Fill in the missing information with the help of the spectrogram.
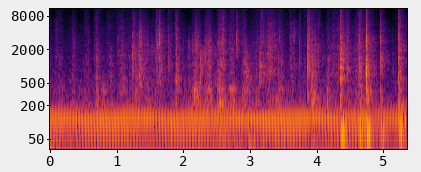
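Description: Knife sawing through the crust of a round bread loaf on a plastic cutting board, with a fine run of crackling crunches. From about four seconds in, a bag of brown sugar is pounded on the wooden table in a series of dull thumps, breaking up the lumps. A steady low hum lies underneath.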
